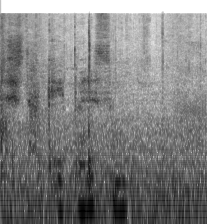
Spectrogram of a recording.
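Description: Dry leaves and husks rustle as a hand picks chestnuts off the ground.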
